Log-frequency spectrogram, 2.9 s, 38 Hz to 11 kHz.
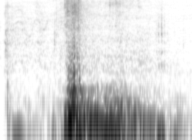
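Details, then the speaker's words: Naturally aspirated big-cam LS7 V8 in a Datsun Z, Gen IV ECU idle tuning: catches with a loud burst, then the rumble sags and stumbles as if about to die, no throttle given; idle airflow too low at start. "so right there it wanted to die i didn't give it gas um to keep it running"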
